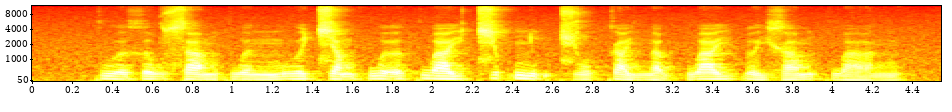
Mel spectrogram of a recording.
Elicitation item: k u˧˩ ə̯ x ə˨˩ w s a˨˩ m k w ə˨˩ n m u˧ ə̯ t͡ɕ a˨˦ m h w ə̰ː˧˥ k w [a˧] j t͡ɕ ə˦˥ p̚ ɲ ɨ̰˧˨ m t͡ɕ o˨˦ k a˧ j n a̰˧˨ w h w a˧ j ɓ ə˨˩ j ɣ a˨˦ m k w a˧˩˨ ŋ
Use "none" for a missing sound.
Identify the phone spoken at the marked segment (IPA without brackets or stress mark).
a˧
